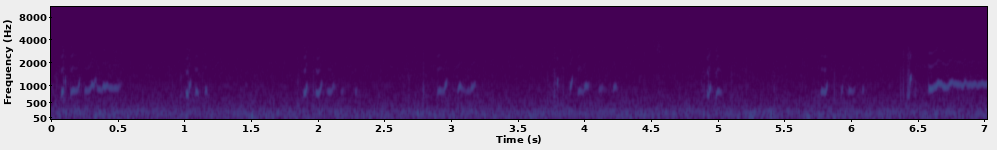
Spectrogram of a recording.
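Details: A male Abyssinian guinea pig just waking from sleep gives short, squeaky chirping calls, repeated about once a second over a low rumbling background.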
